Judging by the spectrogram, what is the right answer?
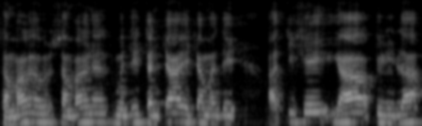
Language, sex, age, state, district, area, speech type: Marathi, male, 45-60, Maharashtra, Buldhana, rural, spontaneous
